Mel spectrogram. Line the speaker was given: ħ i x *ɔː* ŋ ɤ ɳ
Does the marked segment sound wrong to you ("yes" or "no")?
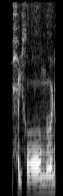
no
